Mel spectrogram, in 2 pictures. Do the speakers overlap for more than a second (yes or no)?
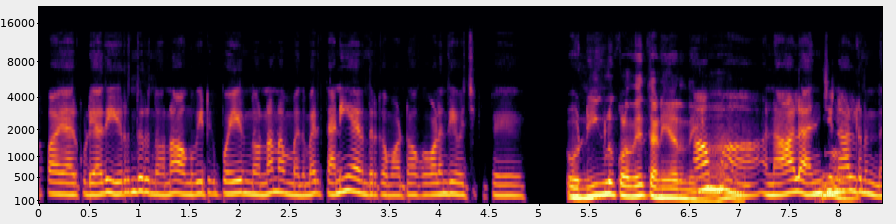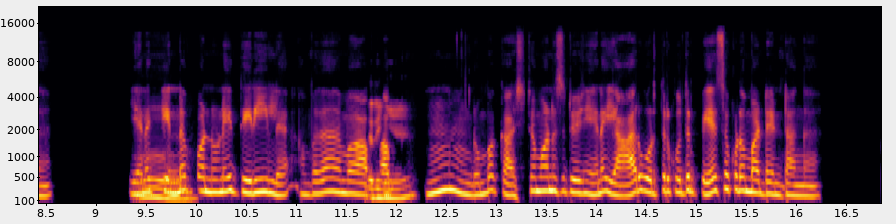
no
